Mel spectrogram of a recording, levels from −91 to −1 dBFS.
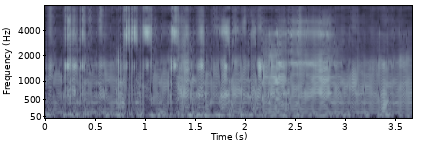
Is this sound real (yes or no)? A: no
